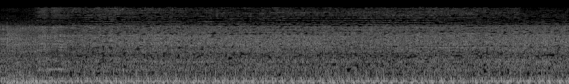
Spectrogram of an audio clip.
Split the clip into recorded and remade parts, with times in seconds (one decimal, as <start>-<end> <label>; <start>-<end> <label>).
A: 0.0-0.7 remade; 0.7-5.7 recorded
